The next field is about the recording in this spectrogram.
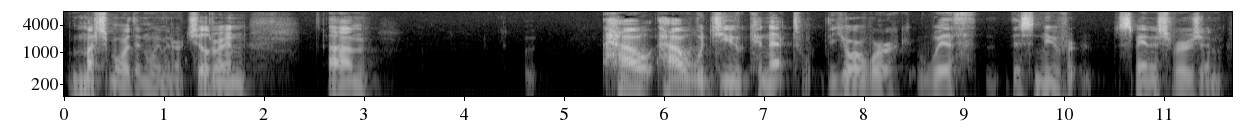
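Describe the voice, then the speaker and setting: A man's voice: lowish voice, slow pace, pauses often. A man hosting an interview, asking long questions while searching for words. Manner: hesitant, searching for words with ums. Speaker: podcast host.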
